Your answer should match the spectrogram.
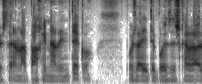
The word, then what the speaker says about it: Inteco: Y nada, entonces si alguien está interesado en saber cómo funciona Bitcoin, pues tiene el PDF este de Inteco, que se, se escribe así como suena, Inteco, I-N-T-E-C-O,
